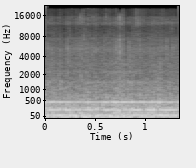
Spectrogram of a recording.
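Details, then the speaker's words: 1994 Toyota Celica GT4 turbo with 3S engine, cruising at 50: steady mid-pitched whine over road rumble; owner unsure whether from rear diff or rear wheel bearing. "diff or the rear baren I don't know what it is but they sound horrendous so annoying"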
